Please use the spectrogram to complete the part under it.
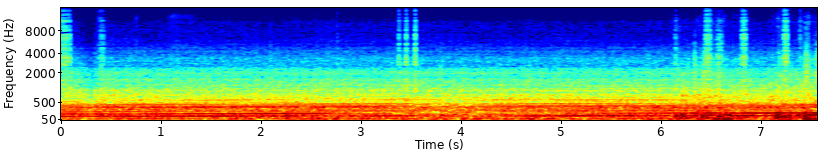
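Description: A car driving along a road gives a steady low engine drone with a rumbling hum that stays at an even level throughout, with no talking.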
